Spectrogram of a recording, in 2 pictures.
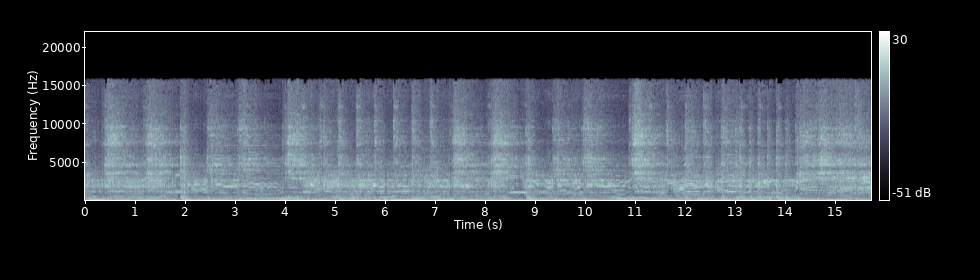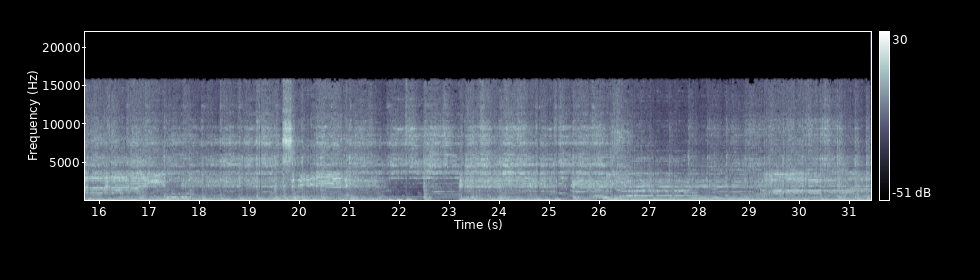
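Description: A rock band playing live: electric guitar, bass and drum kit in an instrumental passage. The band briefly drops out a little past two-thirds of the way through, then comes back in at full force.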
